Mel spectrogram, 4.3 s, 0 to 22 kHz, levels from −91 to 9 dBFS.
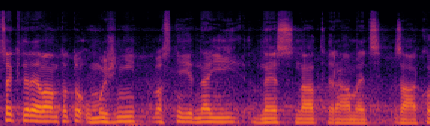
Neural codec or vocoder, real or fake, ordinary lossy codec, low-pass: none; real; Opus, 32 kbps; 14.4 kHz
